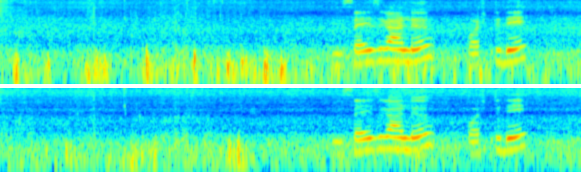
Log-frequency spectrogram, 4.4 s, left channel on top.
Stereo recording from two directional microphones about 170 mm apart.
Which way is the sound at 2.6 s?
Centre (ahead or behind).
